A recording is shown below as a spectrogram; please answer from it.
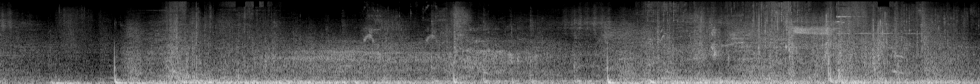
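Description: Confringo spell blasts in the Hogwarts Legacy video game, a loud continuous stream of booming and crashing explosions with heavy rumble and sharp thuds, the densest burst arriving after the first second.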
